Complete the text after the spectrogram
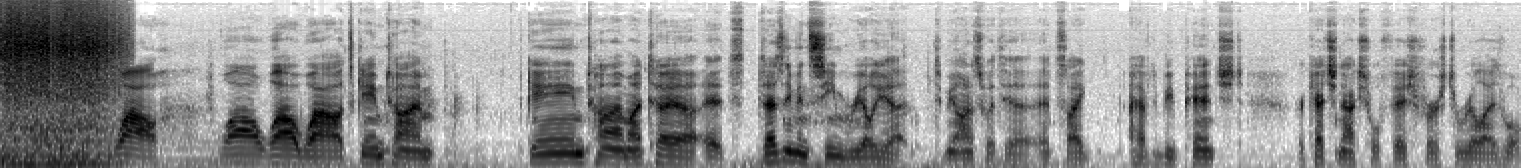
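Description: A man talks animatedly close by.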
